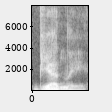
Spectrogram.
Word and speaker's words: бедный: Бедный, adjective, stress on the first syllable.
